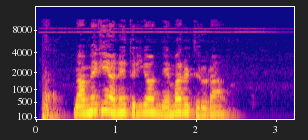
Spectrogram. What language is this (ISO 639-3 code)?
kor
